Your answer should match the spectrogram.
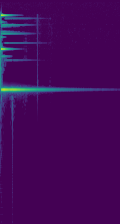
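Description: A single high ding, struck once and ringing on one clear tone that fades away over about a second and a half.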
